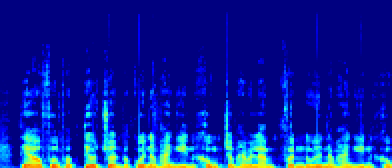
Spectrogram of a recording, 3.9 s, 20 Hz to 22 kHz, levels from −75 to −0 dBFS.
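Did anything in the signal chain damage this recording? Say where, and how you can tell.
Yes. Word clock ticks from the digital interface stage run from 0.20 s to 3.91 s, roughly every 0.15 s, around thirty in all. The receiver is clocked independently of the sender, so each time their clocks slip past each other a sample is dropped or repeated, which suggests a mismatch of roughly 150 ppm.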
